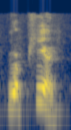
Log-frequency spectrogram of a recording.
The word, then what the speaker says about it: European: word is not European the stress is not on rup it's on P European just like what you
